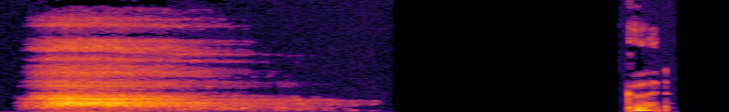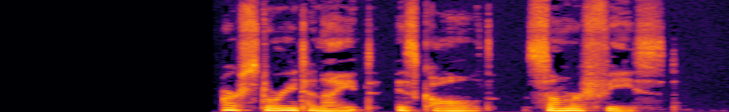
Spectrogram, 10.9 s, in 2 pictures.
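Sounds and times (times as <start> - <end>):
audible breathing: 0.1 - 2.7
speech: 4.7 - 5.1, 7.1 - 10.6.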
